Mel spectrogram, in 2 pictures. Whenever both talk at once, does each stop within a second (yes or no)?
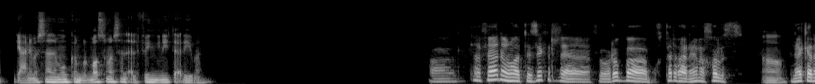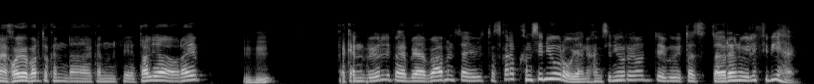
yes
